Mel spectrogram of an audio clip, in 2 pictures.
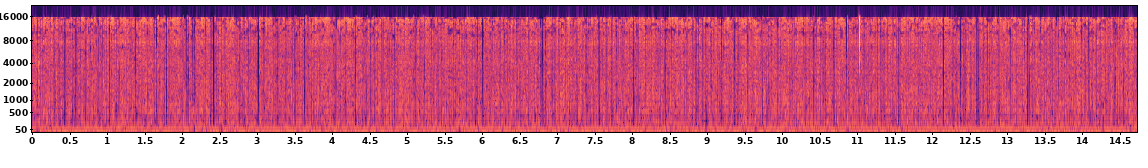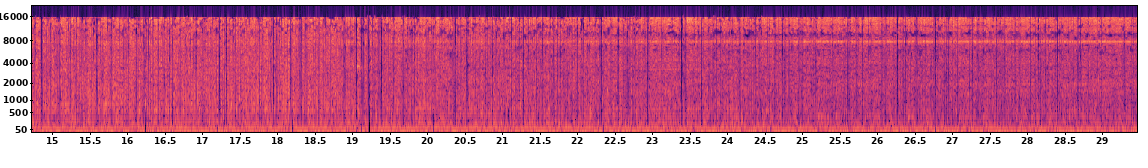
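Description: Onboard sound of an FPV flying wing in flight: a steady rush of wind and airframe buffeting with the steady drone of its motor and propeller, the drone dropping slightly in pitch about 19 seconds in.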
